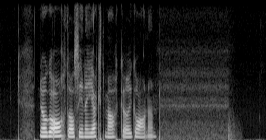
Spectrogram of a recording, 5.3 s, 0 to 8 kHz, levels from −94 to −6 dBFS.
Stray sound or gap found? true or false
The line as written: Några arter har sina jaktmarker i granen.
false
